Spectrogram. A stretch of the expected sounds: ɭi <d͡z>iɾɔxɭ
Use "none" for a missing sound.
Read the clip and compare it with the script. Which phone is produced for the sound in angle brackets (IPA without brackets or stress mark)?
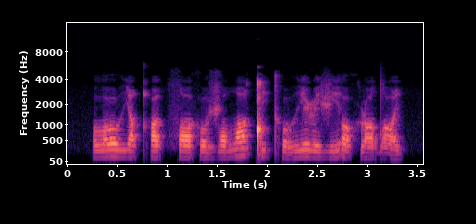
ʒ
